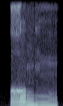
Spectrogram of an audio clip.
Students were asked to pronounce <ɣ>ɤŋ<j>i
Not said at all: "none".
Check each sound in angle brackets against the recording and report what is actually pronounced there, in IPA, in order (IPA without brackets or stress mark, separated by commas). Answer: ɣ, j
